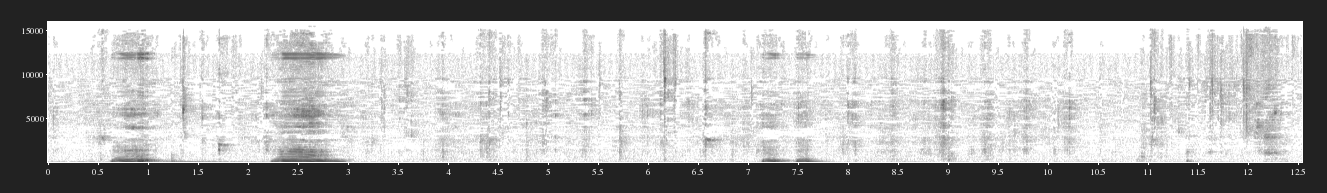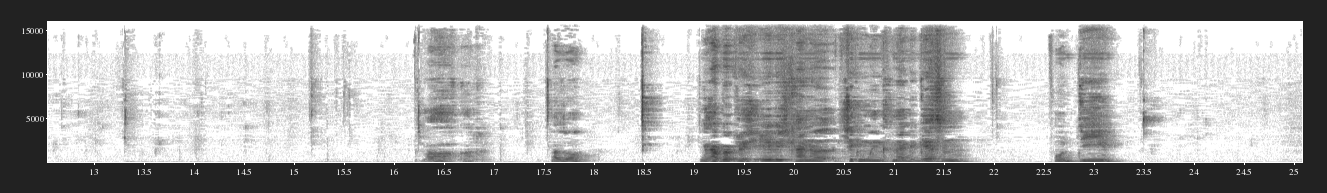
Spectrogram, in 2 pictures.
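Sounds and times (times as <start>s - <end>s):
person chewing wet smacks: 0.0s - 19.1s, 21.8s - 22.3s, 23.3s - 24.8s
person humming with mouth full: 0.6s - 1.2s, 7.1s - 7.7s.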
